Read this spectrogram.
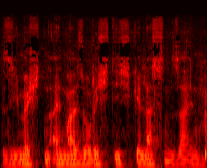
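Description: An actor playing an unflappable counsellor with a husky voice and a measured, detached, formulaic delivery in a radio drama. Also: male voice, deep voice. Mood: detached, soothing. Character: unflappable therapy counsellor machine parroting stock empathy phrases. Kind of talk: satirical radio drama acting.

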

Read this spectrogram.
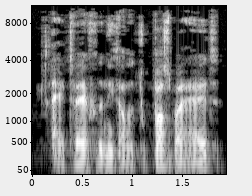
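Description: An actor playing a grave, troubled son in a radio drama, speaking in a formal, measured, articulate way. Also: male voice, low voice, close to an everyday voice. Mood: measured, serious. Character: grave, troubled son recounting his dead father's story.

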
